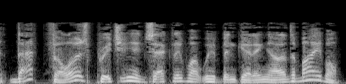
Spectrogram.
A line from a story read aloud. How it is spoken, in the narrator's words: exclaimed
